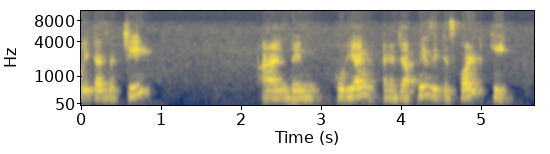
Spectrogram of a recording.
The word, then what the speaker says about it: Qi: the smooth flow of chi or blood, so which will keep us healthy. So what is this chi? Chi is Qi, which is pronounced as CHI, chi.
